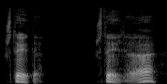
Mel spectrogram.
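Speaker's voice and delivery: low, halting questions with gaps between; stunned and breathless. A narrator's reading. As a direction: gasp it out, dazed after a slap. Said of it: "задыхаясь, говорил он". (ошеломлённо, задыхаясь)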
